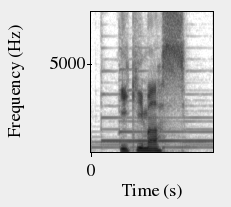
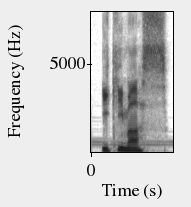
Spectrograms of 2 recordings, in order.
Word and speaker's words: いきます: The word is ikimas. I will say it first. Ikimas. Now your turn to say it. Ikimas.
